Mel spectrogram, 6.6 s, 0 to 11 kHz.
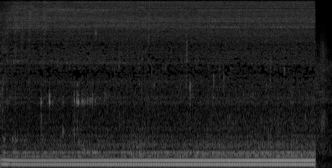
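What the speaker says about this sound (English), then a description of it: "2 minutes of flow on each individual tap." Tap water runs steadily from an RV kitchen faucet during a fresh water system flush, a continuous loud rushing flow with a constant low hum, which stops abruptly near the end.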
